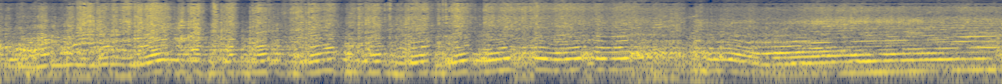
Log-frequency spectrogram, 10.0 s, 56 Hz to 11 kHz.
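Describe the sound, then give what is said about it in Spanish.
A Toyota Proto V6 rally car roars past during a Paraguayan rally cross-country event, its engine a loud, continuous drone whose pitch shifts and climbs as it accelerates. “Aquí va Oscar Benítez junto a Garuáez, por esta Toyota Proto V6, que va a estar también en carrera el día de mañana.”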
